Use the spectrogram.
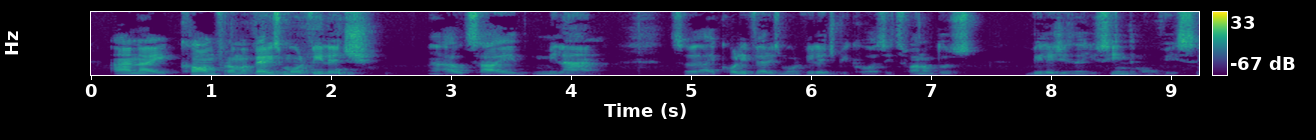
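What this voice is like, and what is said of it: Italian accent. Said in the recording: “as my accent sets it out, I'm Italian”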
